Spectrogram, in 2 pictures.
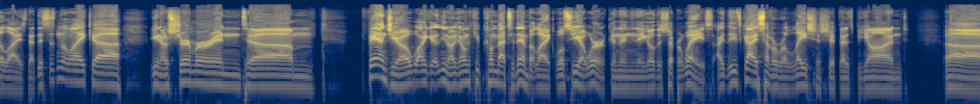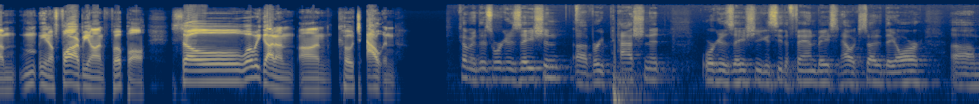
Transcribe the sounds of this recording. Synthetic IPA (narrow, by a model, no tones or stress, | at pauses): əlaɪzðɨt̪̚ðɪsɪz̃n̩tlaɪkʰʌjʔɨñoʊʃɜ˞mə˞ɨ̃nʌ̃m | fæ̃nd͡ʒioʊaɪɡjɨnoaɪɡwʌ̃nɨkʰip̚kʰʌ̃mɪ̃ŋbæk̚tʰɨðɨ̃mbʌt̚ˡlaɪkwilˠsijɨət̚wɜ˞kɨ̃nðɨ̃nðeɪɡoʊðɨsɛpɹɨt̚weɪz̥a̰ɪðizɡaɪz̥ɨvəɹileɪʃɨ̃nʃɪp̚ðɨɾɨzb̥iɑ̃nd̥ | ʔʌ̃mjɨñoʊfɑɹbiɑ̃nd̥fʊt̚b̥ɔ̰lˠ | soʊwət̚wiɡɑɾn̩ʔə̃nkʰoʊt͡ʃa̰ʊʔn̩ | kʰʌ̃mɪ̃ŋtʰɨðɪsɔɹɡɨnɨzeɪʃɨ̃nvɛɹipʰæʃɨnɨɾ | ʔɔɹɡɨnɨzeɪʃɨ̃n̩jɨkɨ̃nsiðɨfæ̃nbeɪsn̩haʊɨksaɪɾɨd̪̚ðeɪə˞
